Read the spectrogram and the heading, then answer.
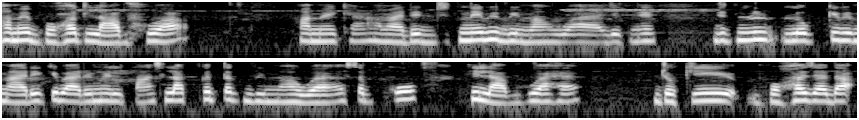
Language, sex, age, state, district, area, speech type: Hindi, female, 30-45, Uttar Pradesh, Mirzapur, rural, spontaneous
